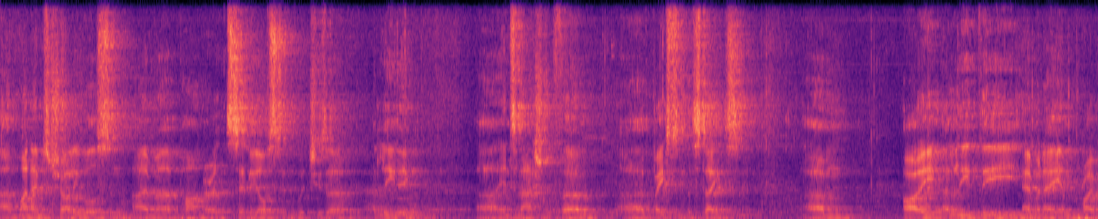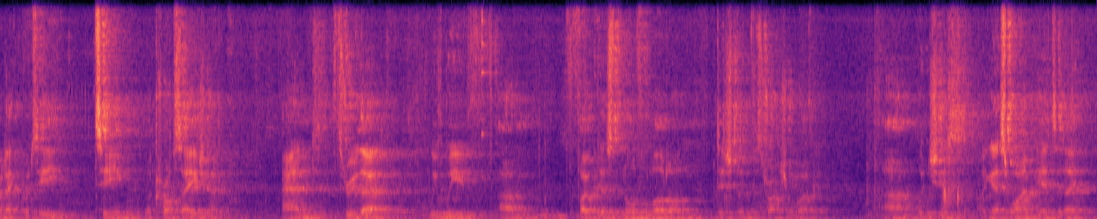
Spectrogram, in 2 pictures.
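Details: Adult male speaker; normal speech.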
